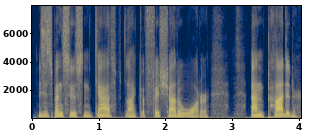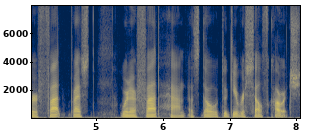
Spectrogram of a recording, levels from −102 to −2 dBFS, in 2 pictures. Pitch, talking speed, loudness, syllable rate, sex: 120 Hz, 180 wpm, -23 LUFS, 4.8 syllables/s, male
